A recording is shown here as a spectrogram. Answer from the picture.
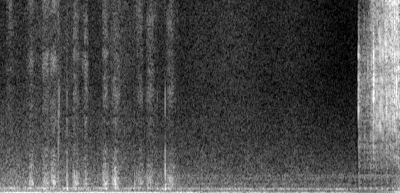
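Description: Trailer soundtrack sound design: a deep low drone under a run of short, scratchy crackles in the first two seconds, fading down, then a sudden burst of hiss near the end.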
